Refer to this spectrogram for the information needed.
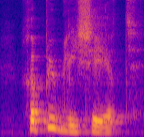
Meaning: past participle of publiceren
- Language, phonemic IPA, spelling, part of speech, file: Dutch, /ɣəˌpybliˈsert/, gepubliceerd, verb / adjective, Nl-gepubliceerd.ogg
